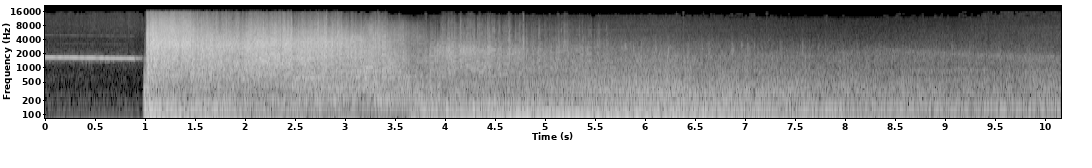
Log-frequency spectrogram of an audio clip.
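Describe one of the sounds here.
A huge explosion booms and rumbles, slowly fading.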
